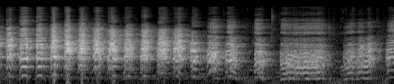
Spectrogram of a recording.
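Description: A cockatoo gives rapid, harsh, raspy squawks, about three a second, followed by longer grating screeches.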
